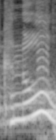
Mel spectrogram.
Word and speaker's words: Knolle: this cheese it's belper the k is not silent the canola word is almost like how we pronounce canola as in canola oil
